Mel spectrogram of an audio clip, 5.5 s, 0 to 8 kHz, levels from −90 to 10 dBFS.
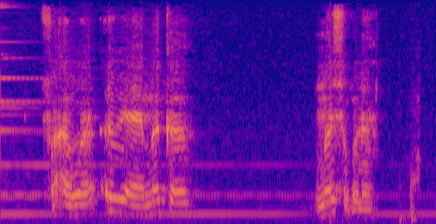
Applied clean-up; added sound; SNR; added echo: none; Bell; 18 dB; none.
